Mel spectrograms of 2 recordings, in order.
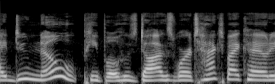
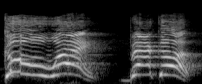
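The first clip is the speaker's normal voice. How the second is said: yelling at coyote. Retold or imitated. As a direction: shout it up high to drive it back. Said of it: "we yelled at it top volume".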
